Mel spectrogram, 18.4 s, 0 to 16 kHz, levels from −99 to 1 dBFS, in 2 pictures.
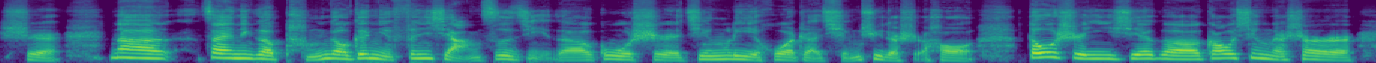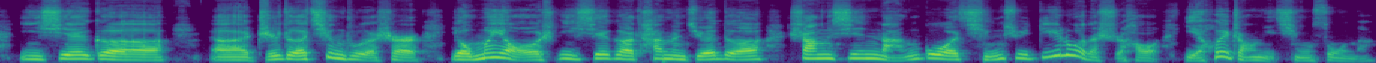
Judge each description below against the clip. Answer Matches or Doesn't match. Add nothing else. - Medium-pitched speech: Matches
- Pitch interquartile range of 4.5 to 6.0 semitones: Matches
